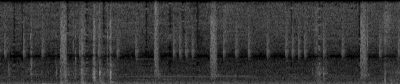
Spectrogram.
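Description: Keys clack on a computer keyboard in quick, light, irregular taps. The typing is faint, sits over a steady electronic hum, and includes a few slightly louder keystrokes.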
